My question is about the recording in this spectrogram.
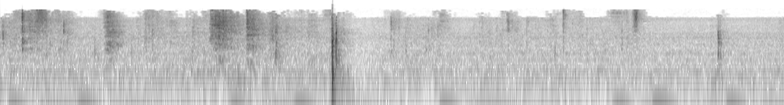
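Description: Scattered short knocks, clicks and rustles of people moving about a lecture room, with one sharp, loud knock a little over two seconds in.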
